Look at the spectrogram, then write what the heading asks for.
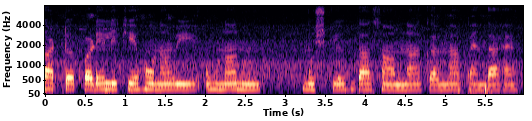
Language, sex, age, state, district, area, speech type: Punjabi, female, 30-45, Punjab, Pathankot, rural, spontaneous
